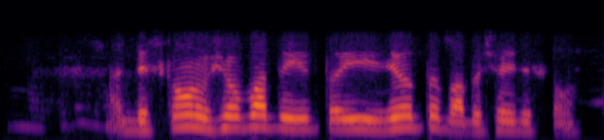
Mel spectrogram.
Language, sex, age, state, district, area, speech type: Kashmiri, male, 18-30, Jammu and Kashmir, Kulgam, rural, conversation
